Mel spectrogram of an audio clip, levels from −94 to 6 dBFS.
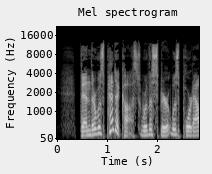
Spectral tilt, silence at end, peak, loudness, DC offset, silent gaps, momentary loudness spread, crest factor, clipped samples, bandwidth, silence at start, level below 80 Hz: -4 dB/octave; 0 s; -4 dBFS; -20 LUFS; under 0.1%; none; 6 LU; 16 dB; under 0.1%; 13 kHz; 0.45 s; -62 dBFS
